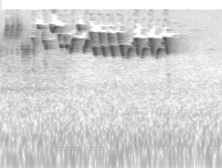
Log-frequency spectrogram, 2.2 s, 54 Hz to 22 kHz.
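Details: Eurasian wren singing in a garden in 2014: a fast, loud run of high, sharp notes and trills lasting under two seconds, starting very high and settling into a rapid rattling series before stopping abruptly.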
